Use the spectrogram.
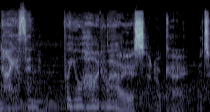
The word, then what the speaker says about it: Hyacinth: Hyacinth, okay. That's how you pronounce The it.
